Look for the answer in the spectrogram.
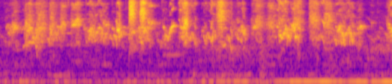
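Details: Continuous budgerigar warbling: a busy stream of rapid chirps, clicks and scratchy notes with a little squawking, over a steady low hum.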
